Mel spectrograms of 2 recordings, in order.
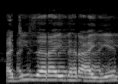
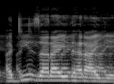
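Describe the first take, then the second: First: Raised, louder call of "अजी"; wife calling husband. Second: Said in the usual way. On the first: Shown as a demonstration. Wife calling her husband to come over, louder call. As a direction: call your husband over from across the room. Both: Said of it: "बुलाती है ना बीवी शौहर को".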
